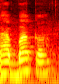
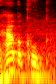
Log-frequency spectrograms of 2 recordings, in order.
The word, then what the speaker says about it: Habakkuk: verse let's go to habaka have a cook habakkuk that's how he said have a cook I was saying it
